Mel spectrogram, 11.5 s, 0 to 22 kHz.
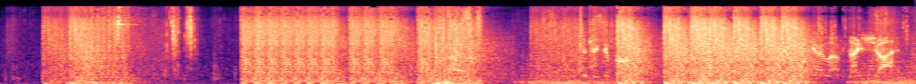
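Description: Loud bursts of rapid automatic gunfire in Counter-Strike: Global Offensive, played on PS3 on the Lake map, come in sustained volleys with short gaps, dense and close, with game voices mixed in.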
